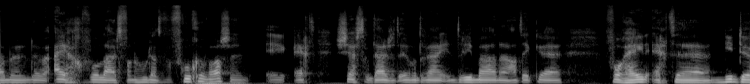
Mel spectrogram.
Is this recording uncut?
yes; 0 cuts

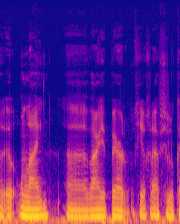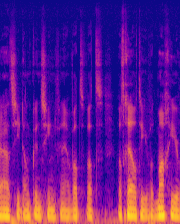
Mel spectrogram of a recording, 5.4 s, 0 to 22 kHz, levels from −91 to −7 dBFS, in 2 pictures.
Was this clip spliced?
yes; 1 cut; at 4.3 s

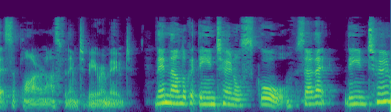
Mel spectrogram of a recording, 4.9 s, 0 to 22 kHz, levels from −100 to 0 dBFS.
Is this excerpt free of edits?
yes; 0 cuts

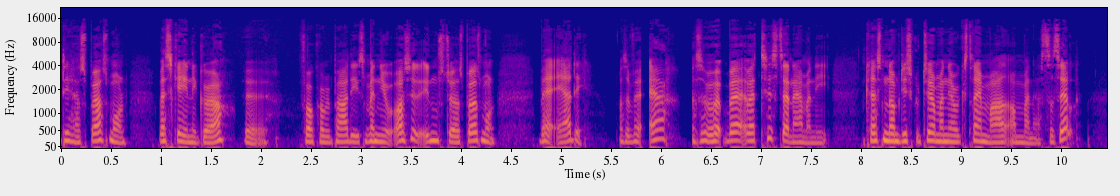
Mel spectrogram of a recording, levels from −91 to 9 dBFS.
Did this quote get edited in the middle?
yes; 1 cut; at 1.7 s

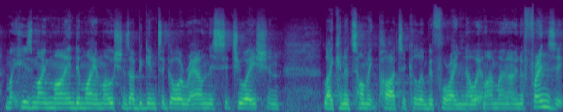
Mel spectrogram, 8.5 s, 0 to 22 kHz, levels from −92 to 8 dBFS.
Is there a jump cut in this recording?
yes; 1 cut; at 7.2 s

